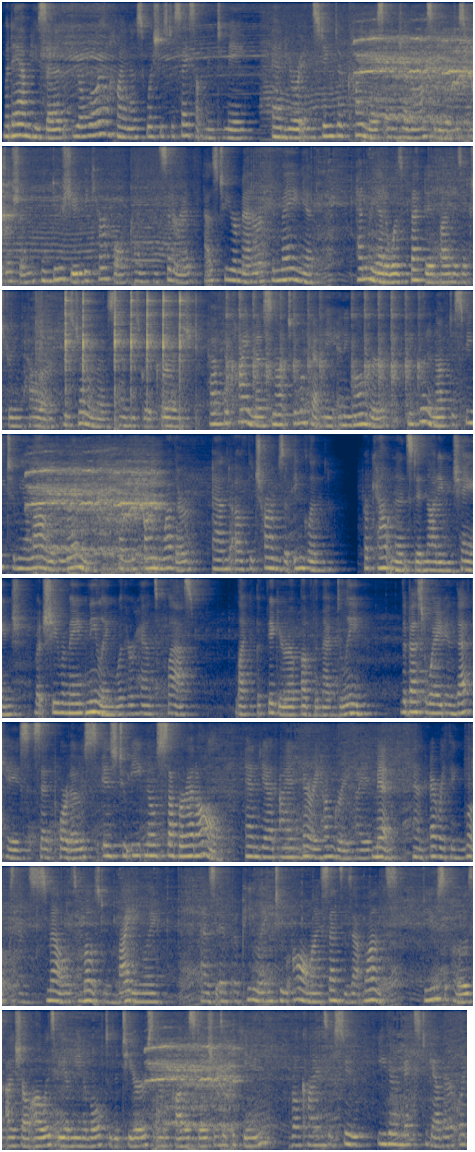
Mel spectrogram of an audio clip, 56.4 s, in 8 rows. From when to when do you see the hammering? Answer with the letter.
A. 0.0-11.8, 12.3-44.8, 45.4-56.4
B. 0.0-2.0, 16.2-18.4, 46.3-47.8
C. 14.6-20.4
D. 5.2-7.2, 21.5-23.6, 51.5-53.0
C.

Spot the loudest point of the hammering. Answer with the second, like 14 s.
15 s.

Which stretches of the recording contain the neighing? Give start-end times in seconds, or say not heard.
5.2-7.2, 21.5-23.6, 51.5-53.0.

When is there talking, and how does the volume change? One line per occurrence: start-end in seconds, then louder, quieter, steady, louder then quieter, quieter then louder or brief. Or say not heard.
0.0-11.8 steady
12.3-44.8 steady
45.4-56.4 steady.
